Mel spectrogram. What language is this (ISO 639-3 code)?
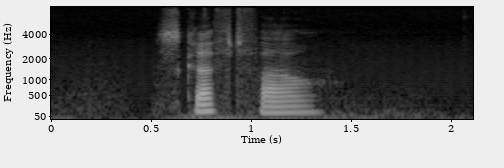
dan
